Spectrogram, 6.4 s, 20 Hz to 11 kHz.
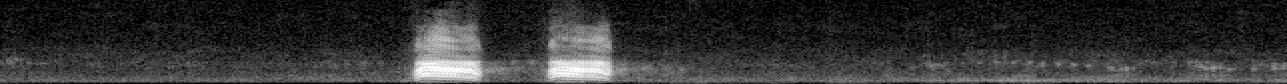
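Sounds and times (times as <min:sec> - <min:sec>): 
carrion crow giving harsh raspy caws: 0:02.0 - 0:03.2.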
